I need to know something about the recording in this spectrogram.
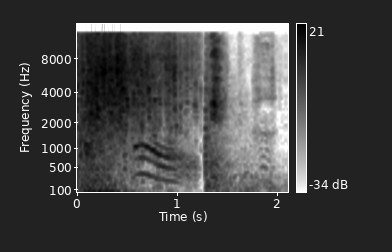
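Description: Animated-film crash effect: debris blasting through a wooden wall with a loud crash of breaking material, a falling cry over it, then a sharp smash about a second and a quarter in.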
